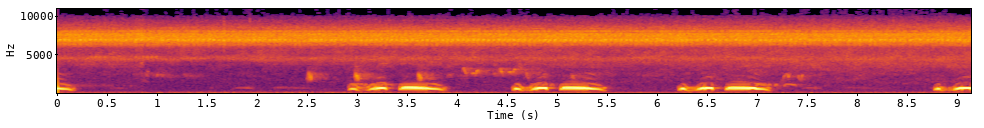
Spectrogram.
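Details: Spotted dove of the tabir type challenging a rival, giving repeated gruff two-part cooing phrases about every one and a half seconds. A steady shrill hum runs underneath.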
